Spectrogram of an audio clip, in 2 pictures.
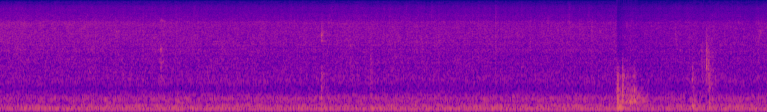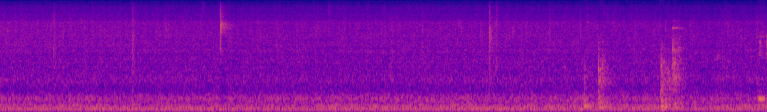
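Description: Food sizzles and is stirred in a pan over steady frying noise, with a few clanks of a utensil against cookware near the middle and end.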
